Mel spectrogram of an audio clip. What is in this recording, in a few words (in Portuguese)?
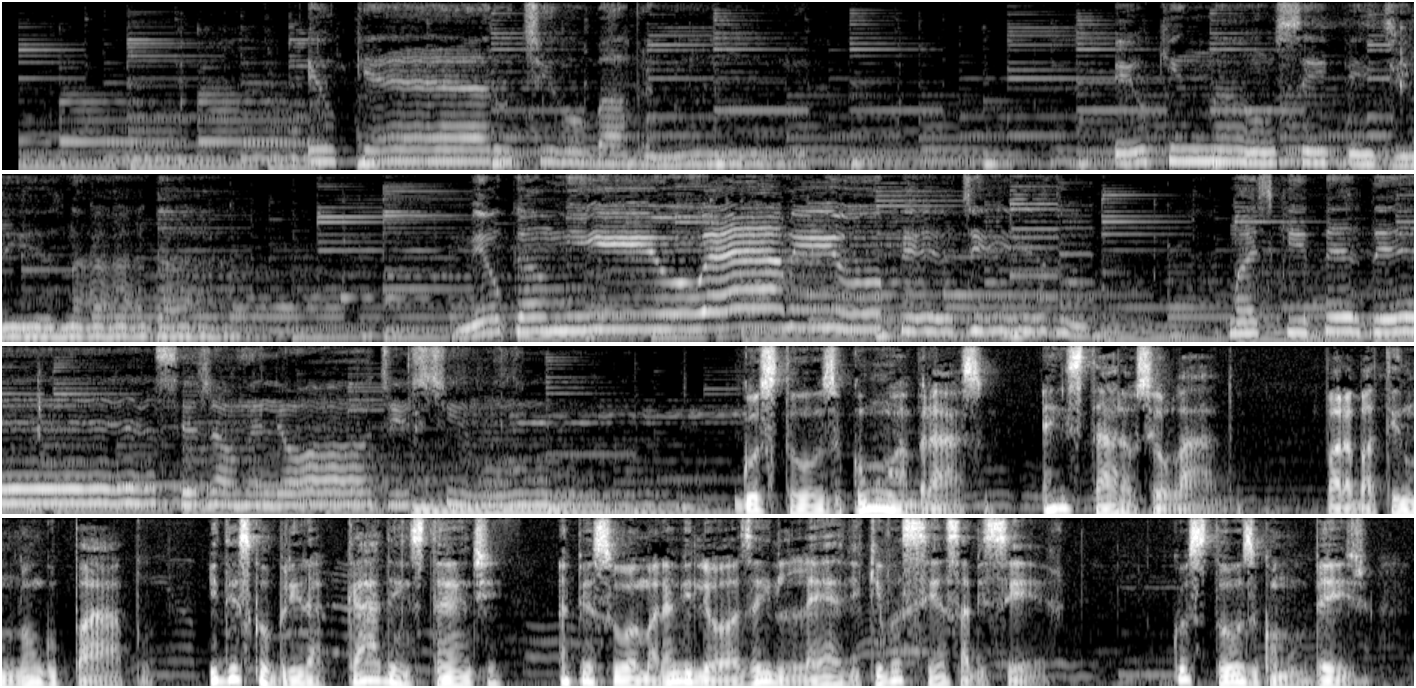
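Namorados, male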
